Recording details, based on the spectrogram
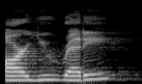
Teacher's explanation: when a native speaker asks a yes or no question like, Are you ready? the pitch of their voice goes up at the end. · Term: intonation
